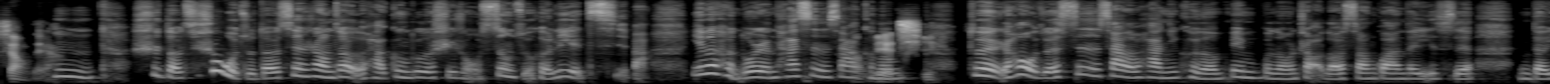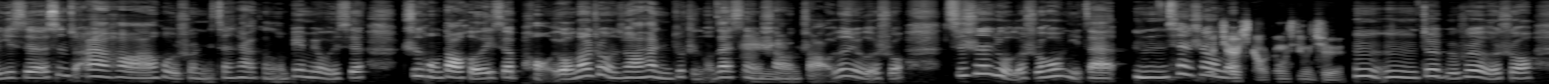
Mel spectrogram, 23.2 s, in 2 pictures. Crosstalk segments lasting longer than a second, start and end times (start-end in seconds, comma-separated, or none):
none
